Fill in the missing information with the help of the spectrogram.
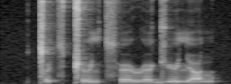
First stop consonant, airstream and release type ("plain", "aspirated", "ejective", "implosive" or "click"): click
